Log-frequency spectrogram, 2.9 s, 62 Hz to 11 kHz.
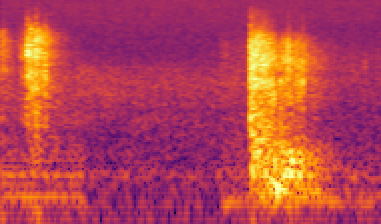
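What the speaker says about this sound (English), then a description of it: "These are live bullets he's firing." Rifle gunfire in a 1959 film, two loud sharp shots with echoing tails, the second heavier and more booming, spaced about a second and a half apart.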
